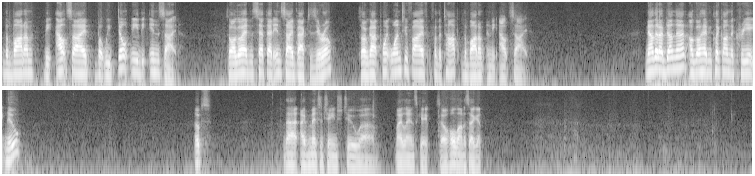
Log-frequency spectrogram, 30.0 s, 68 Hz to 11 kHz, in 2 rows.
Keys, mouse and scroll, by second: 2.4 click, 3.5 click, 5.2 0, 5.8 Tab, 16.7 click, 20.5 click, 21.3 click, 28.0 click, 29.5 click.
